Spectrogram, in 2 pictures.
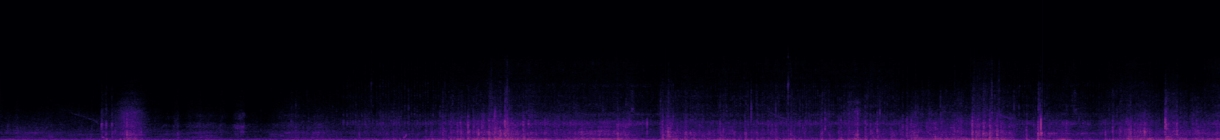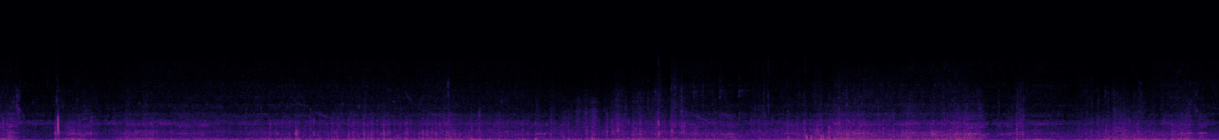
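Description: Wind rumbles loudly outdoors.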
